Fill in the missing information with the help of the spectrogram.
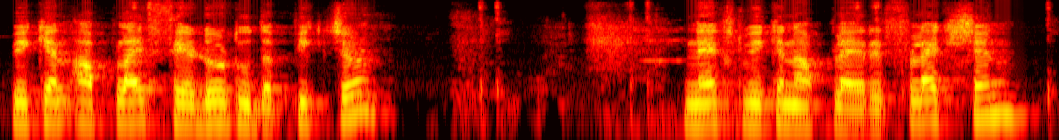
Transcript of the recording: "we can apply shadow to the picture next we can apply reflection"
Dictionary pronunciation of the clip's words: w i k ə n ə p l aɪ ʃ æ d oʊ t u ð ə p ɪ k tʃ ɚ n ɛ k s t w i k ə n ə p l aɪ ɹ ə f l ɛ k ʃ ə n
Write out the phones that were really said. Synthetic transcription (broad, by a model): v i k ə n ə p l aɪ s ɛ d oʊ t u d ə p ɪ k tʃ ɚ n ɛ k s t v i k ə n ə p l aɪ ɹ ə f l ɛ k ʃ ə n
